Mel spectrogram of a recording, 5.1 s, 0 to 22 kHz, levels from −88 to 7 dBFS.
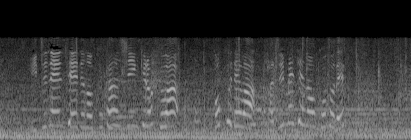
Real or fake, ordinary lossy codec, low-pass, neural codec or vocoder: real; none; 7.2 kHz; none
